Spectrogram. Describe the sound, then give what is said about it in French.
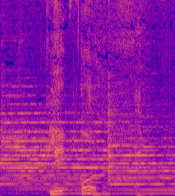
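Church bells ring a few days before Easter, their sustained, steady tones humming under a voice. “Les cloches sonnent, on est à quelques jours de Pâques, effectivement.”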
